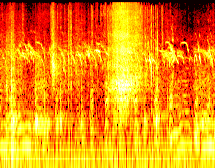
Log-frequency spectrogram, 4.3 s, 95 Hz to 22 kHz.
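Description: Chickens on a small farm flock of about 400 birds cluck repeatedly and close by, with sharp chirps from other birds scattered throughout a busy, steady barnyard din.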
